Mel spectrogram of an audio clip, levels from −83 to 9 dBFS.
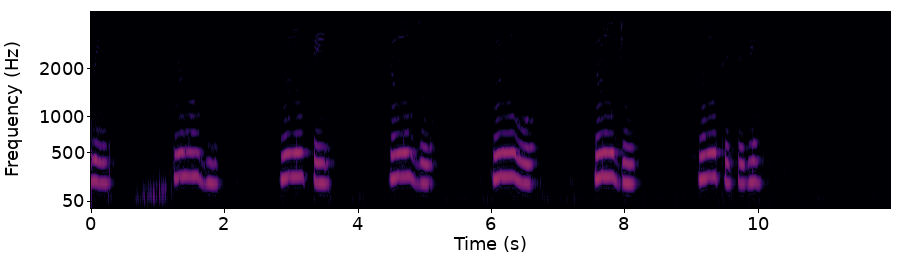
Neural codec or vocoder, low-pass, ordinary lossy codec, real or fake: none; 3.6 kHz; none; real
